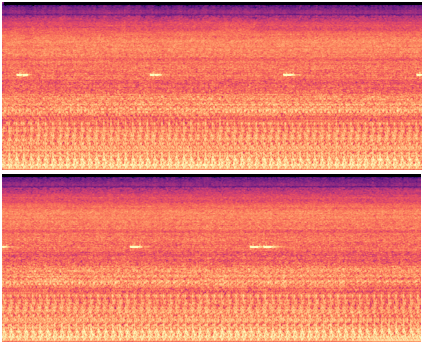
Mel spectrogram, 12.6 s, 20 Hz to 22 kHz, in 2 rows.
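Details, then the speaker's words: Kubota LX3310 diesel tractor, cold start after sitting outside at 23 degrees: steady idle with a short high beep about every two seconds while the dash shows a cold-engine warning, stopping after a few seconds once warmed. "here it goes now it's beeping and on the dash here it says it's cold should only be a few more seconds of beeping from my experience last night when i tried this"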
